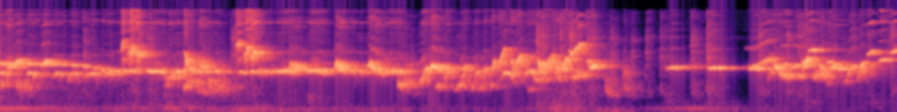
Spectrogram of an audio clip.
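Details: Captive white-rumped shama kept for song contests at a breeding farm in Sragen, Indonesia, delivering varied whistled phrases with sharp chips and slurred notes, a brief pause near the end, then a sustained clear whistle before the song resumes.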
